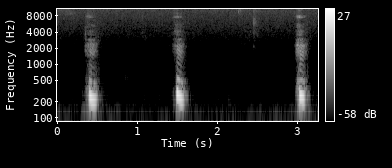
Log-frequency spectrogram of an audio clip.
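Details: Man with Tourette syndrome imitating a repetitive vocal tic he used to make in the past; vocal tic (Tourette syndrome), imitated.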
